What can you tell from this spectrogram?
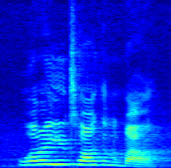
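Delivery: high, loud incredulous question; retold disbelief. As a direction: throw it back in disbelief, pitched high. Mother's shocked reply retold.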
